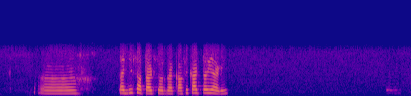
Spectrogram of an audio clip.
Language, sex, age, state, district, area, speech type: Dogri, female, 45-60, Jammu and Kashmir, Reasi, urban, conversation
